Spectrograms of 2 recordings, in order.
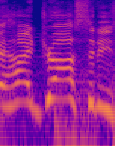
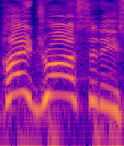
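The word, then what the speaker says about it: Hydrocity: being a dumbass nck just because the two words happen to be combined doesn't mean they aren't the same pronunciation we wouldn't call Green Hill Zone Greeno if there wasn't a space hey I'm not being dumb hydrosity sounds way better than Hydro City yeahuh stop it stop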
